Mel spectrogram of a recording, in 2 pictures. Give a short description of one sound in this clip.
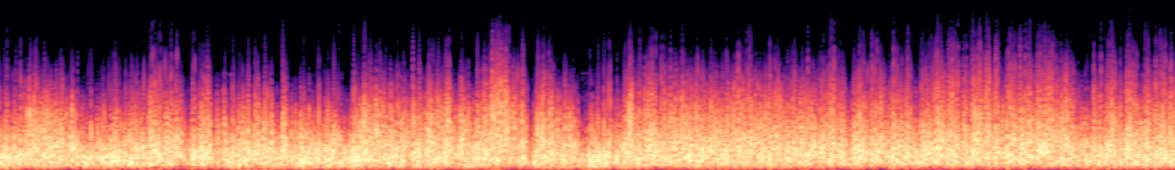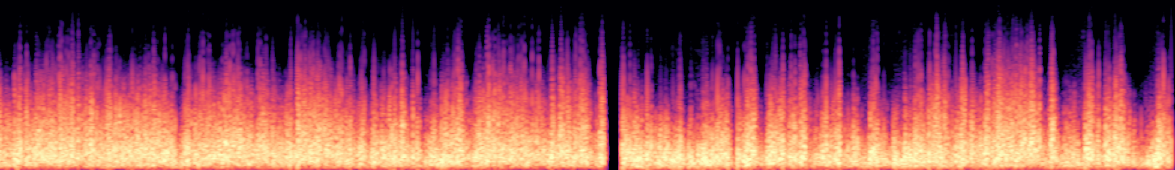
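Wind blows hard and rumbles against the microphone outdoors.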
